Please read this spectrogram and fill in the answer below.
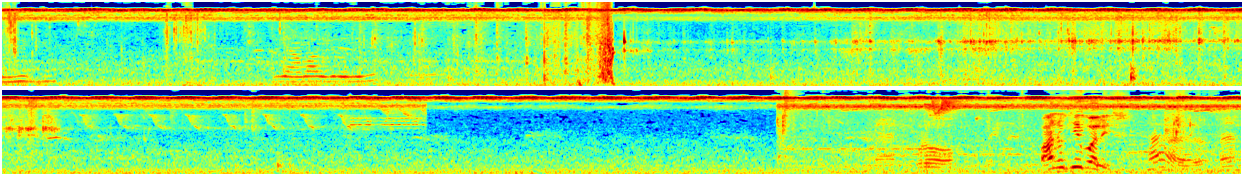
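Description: Insects shrilling steadily at a high pitch over a low hiss, with one sharp knock about four and a half seconds in.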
